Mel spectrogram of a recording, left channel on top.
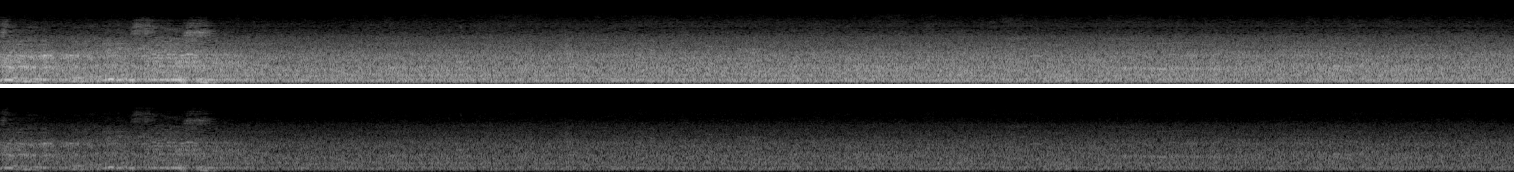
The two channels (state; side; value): quieter; right; 12.9 dB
